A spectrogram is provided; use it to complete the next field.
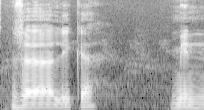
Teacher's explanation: نون ساکن کے بعد حروف حلقی کا حمزہ آیا ہے، اظہار حلقی ہوگا، گناہ نہیں ہوگا۔ یہاں نون کے بعد، نون ساکن کے بعد متحرک با آیا ہے، یہاں پر قلب ہوگا، چھوٹا سا میم کتنی آپ دیکھ رہے ہیں، اخفاء شفوی ہوگا۔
